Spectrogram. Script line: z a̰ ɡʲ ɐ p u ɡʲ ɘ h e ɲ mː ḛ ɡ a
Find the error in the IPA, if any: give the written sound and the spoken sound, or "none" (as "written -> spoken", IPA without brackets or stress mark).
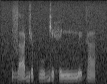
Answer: ɘ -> e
